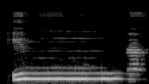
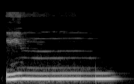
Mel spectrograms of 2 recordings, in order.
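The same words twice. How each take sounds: First: The nasal n is held briefly. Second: The nasal n is held much longer. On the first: "harusnya misalnya inna" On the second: "ini sampai enam harokat tuh"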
